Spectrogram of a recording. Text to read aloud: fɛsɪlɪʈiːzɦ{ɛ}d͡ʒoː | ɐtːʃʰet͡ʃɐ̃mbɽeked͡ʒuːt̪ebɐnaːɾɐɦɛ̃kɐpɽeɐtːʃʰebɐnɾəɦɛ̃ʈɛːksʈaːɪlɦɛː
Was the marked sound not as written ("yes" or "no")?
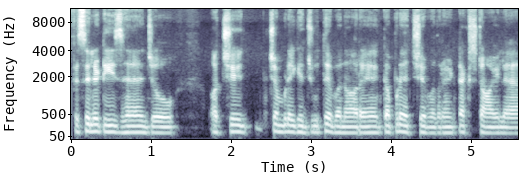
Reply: yes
